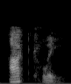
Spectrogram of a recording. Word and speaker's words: Octli: It was called by them Octli, O-C-T-L-I. It is still consumed today in Mexico and is called in Spanish pulque, P-U-L-Q-U-E.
